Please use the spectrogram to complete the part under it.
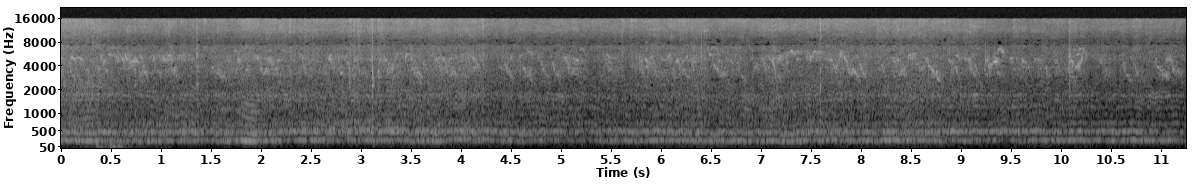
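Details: Nonstop worker bee traffic at a feral honey bee colony gives a loud, steady, layered hum, unbroken for the whole stretch, while faint high twitters flicker behind it.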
